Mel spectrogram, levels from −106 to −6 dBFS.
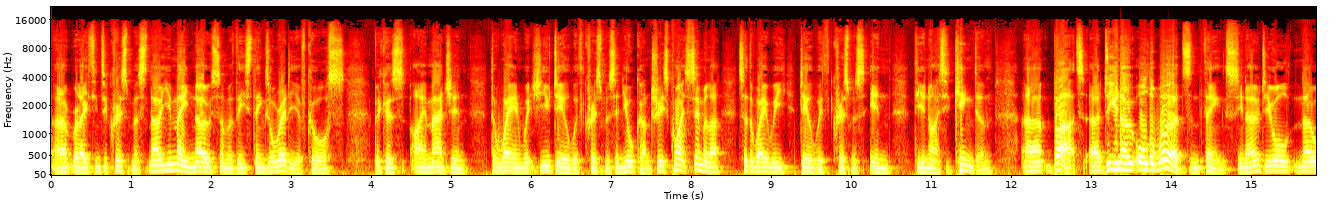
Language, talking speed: English, 230 wpm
